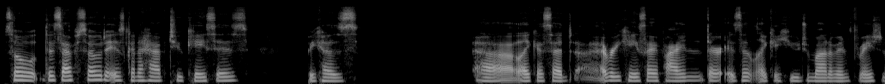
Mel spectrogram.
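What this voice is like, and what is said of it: Sick, hoarse voice. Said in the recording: “I'm a little sick again still. I sound worse than last week even. ... Probably losing my voice too.”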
